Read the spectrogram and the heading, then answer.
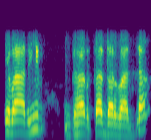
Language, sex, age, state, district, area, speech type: Hindi, female, 30-45, Bihar, Muzaffarpur, rural, conversation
